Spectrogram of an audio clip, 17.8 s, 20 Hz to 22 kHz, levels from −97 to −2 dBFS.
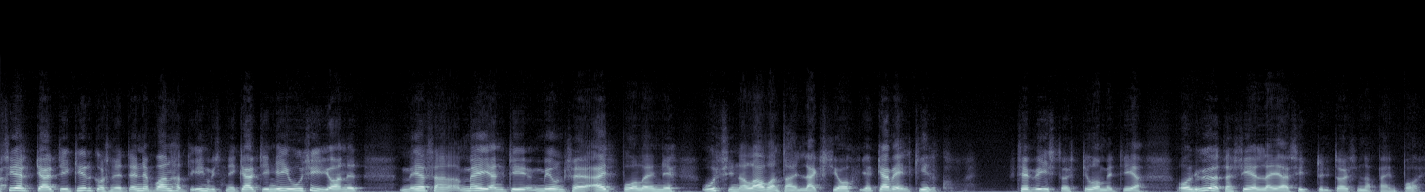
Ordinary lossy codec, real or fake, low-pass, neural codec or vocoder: none; fake; 14.4 kHz; autoencoder, 48 kHz, 32 numbers a frame, DAC-VAE, trained on Japanese speech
